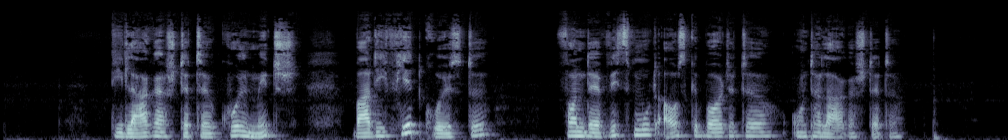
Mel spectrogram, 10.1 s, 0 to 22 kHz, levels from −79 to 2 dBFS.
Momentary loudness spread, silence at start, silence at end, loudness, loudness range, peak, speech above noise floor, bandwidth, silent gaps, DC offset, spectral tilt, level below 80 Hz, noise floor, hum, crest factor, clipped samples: 11 LU; 1.1 s; 0.7 s; -20 LUFS; 3 LU; 0 dBFS; 44 dB; 15.5 kHz; none; under 0.1%; -4.5 dB/octave; -50 dBFS; -63 dBFS; none; 20 dB; under 0.1%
